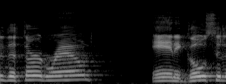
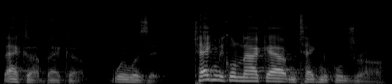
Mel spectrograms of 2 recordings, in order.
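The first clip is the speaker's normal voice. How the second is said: low, much softer mutter while searching; muttering to himself; 10 semitones lower, 8 dB quieter than usual. Real, not acted. Host scrolling back through chat, quiet mutter. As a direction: mumble under his breath, scrolling.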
